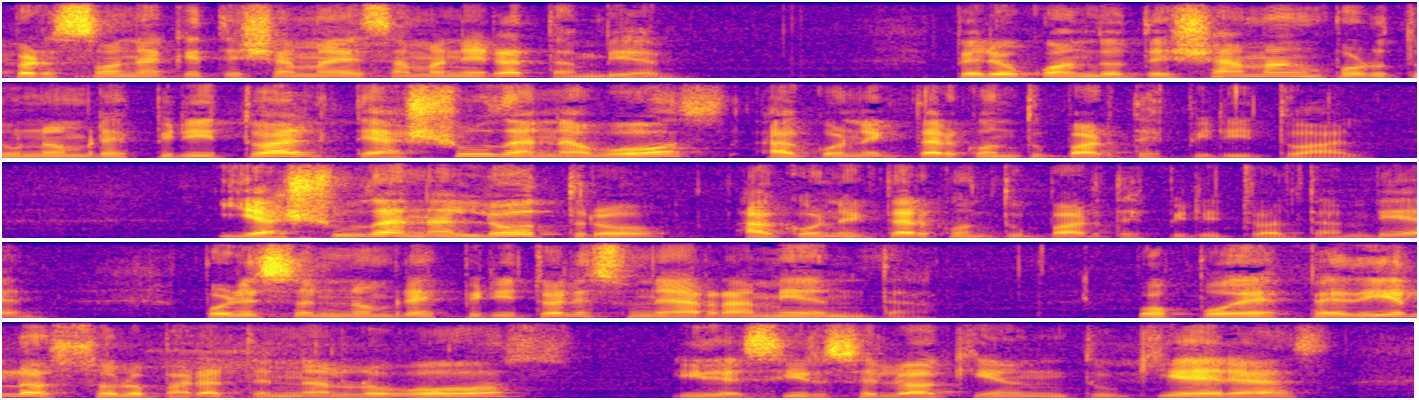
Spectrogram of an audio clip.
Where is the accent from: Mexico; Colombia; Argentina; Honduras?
Argentina; es una escuela que fundamos junto con mi esposa en el año 2007 en Argentina, de donde yo soy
